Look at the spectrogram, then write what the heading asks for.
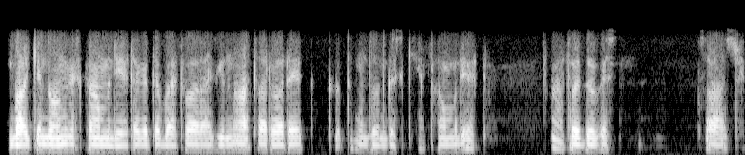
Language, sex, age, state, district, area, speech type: Kashmiri, male, 30-45, Jammu and Kashmir, Ganderbal, rural, conversation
